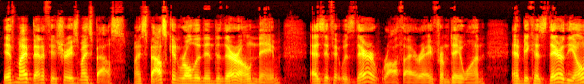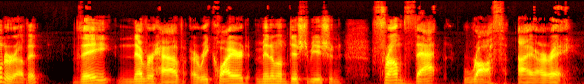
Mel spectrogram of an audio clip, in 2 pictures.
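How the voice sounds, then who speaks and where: A man's voice: lowish voice, normal speed, fairly bright tone. A man working as a financial advisor, explaining retirement tax rules through first-person hypothetical examples.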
